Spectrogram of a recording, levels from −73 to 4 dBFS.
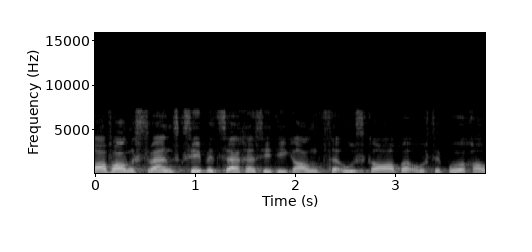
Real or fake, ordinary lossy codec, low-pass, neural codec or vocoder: real; none; 7.2 kHz; none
